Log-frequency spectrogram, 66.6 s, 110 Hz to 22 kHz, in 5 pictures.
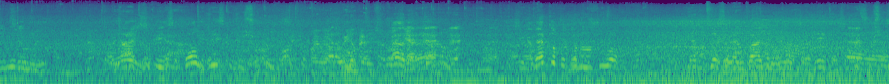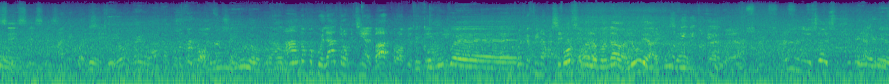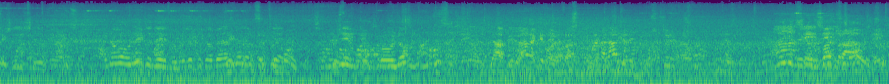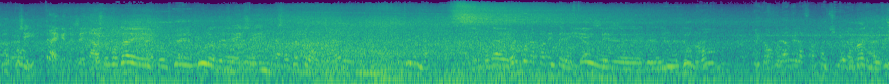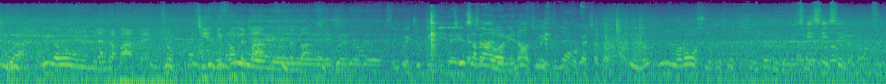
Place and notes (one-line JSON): {"title": "caffe, via di Romagna, Trieste, Italy - triestine dialect", "date": "2013-09-05 11:24:00", "description": "coffee bar close to the street, seniors talking triestino and enjoying ”nero”\nproject ”silent spaces”", "latitude": "45.66", "longitude": "13.78", "altitude": "13", "timezone": "Europe/Rome"}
